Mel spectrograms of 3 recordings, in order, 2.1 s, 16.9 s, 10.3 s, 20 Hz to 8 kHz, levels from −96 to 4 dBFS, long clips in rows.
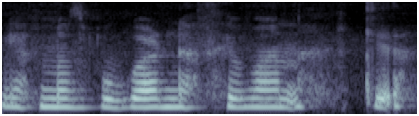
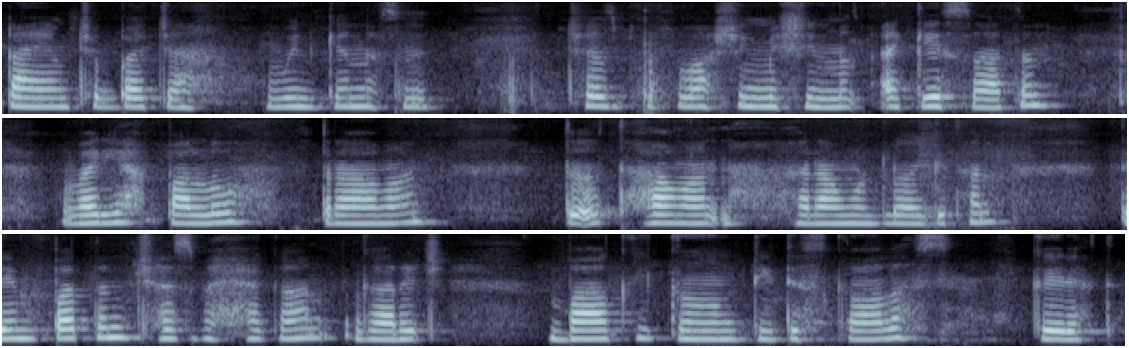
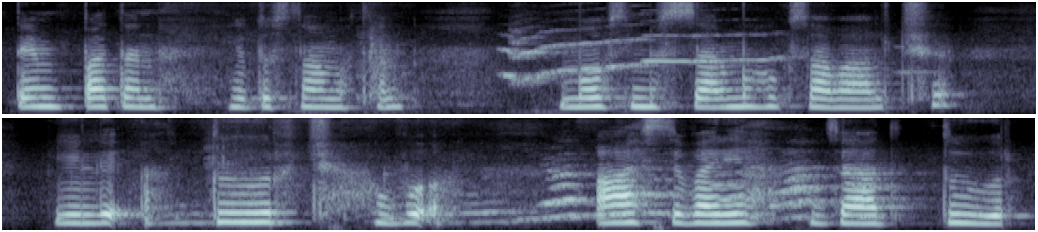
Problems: constant background noise, background conversations at intervals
